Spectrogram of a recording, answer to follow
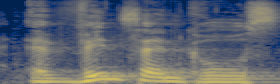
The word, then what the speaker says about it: Vincent Gross: Vincent Gross, tatsächlich. Spricht man es Deutsch aus und Gross wie klein.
